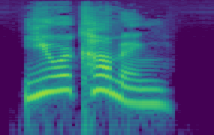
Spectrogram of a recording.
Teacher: Falling tone, this is a statement.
